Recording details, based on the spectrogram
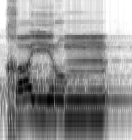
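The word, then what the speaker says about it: خيرٌ: huruf k nya bukan Khoirun tapi dibacanya khairum coba untuk latihan kalian semua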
